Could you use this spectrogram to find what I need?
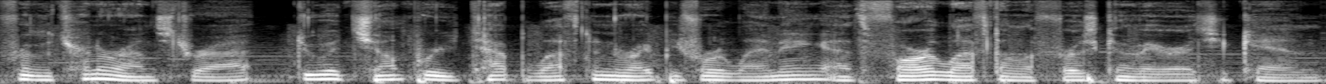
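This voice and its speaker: a man at a moderate pace with fairly even intonation, music playing in the background. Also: medium pitch for a man. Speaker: speedrunner. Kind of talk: game tutorial narration.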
